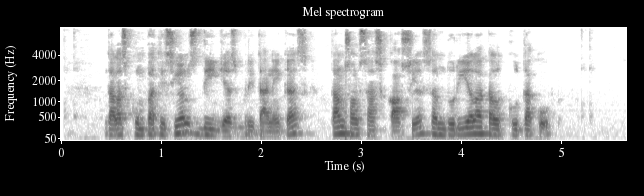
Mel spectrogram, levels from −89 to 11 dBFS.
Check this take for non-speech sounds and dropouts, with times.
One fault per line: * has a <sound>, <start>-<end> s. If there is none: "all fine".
all fine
